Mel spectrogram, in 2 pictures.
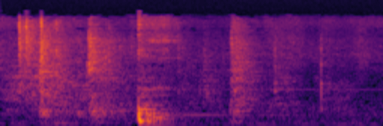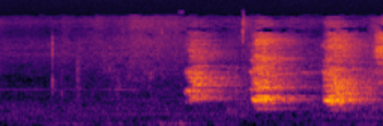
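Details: XL American Bully named Rock, at a kennel on his birthday around treat time, gives three loud, harmonic barks in quick succession near the end after a thump and quieter shuffling noises, with faint background hum.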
